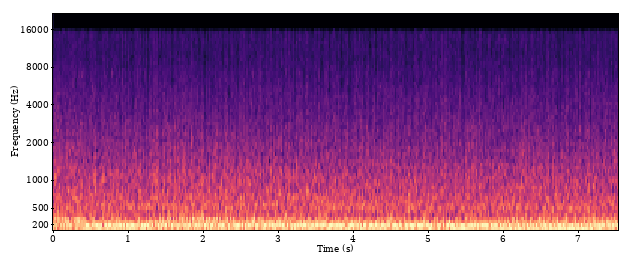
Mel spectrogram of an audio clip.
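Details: Fresh 393 cubic inch V8 (Trick Flow heads, MSD ignition, Comp cam, Wiseco pistons) on first fire-up on a cold January morning; deep, steady, even idle with no misses or knocks, normal idle.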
